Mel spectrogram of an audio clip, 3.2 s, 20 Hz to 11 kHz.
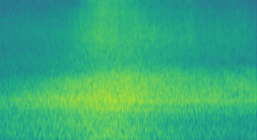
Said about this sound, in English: I covered it in a furry much bigger than it, meant for a full blimp, and placed it down about 15 feet from the side of the road. I hit record and walked away. I was going to get some really great traffic recordings that were going to be super useful.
